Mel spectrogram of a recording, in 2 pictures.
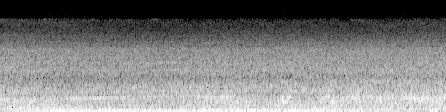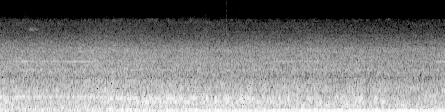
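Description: The electric motors of a metro train whine.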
